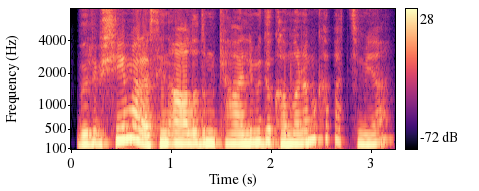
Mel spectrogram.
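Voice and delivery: loud, worked-up outburst; really aggrieved, voice pushed hard; upset protest. Real, not acted. Upset streamer protests the insults. (sinirli, yüksek sesle isyan)

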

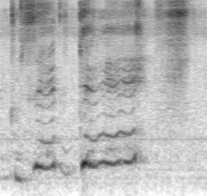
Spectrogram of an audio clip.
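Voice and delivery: high, drawn-out heroic sing-out; mock hero. Vlogger announces himself to save the day, mock hero. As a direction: stretch it out high like an arriving superhero.

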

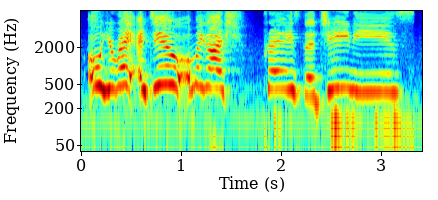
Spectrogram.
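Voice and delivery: high, loud joyful exclaim; relieved cheer. Real, not acted. Player relieved she has enough food, cheering. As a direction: celebrate the rescue.

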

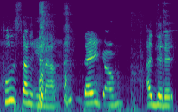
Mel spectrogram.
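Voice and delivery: ordinary delivery

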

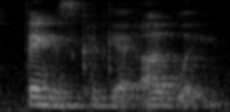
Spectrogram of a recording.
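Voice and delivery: usual speaking voice

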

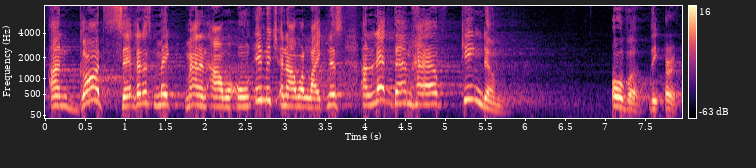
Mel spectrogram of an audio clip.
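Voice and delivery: usual speaking voice

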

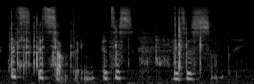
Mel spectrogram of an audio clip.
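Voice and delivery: hushed half-whispered joke; mock whisper. Vlogger jokes about the lip balm name, whispering. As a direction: whisper it like a silly secret.

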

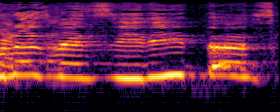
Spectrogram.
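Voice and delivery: high announcer cry; excited shout. Acted. Excited arm wrestle announce.

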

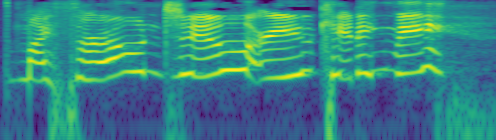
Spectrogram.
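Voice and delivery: incredulous and affronted; outraged disbelief. Real, not acted. Queen finding bees on her own throne, outraged.

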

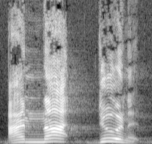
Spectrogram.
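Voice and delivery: high, loud, slow imitated refusal; defiant refusal. Sister refusing her boss's order, defiant. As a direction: dig in, stretching each word loudly.

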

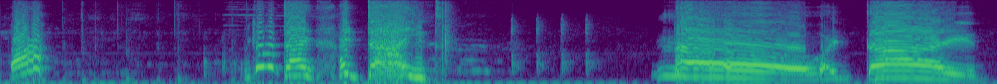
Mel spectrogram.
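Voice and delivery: loud high shriek; screaming. Real, not acted. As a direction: scream in despair. Character dies in game.

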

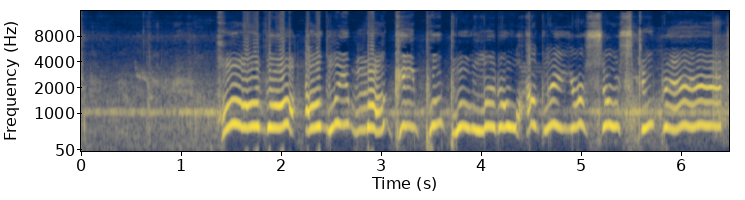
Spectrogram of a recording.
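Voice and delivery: high, slow put-on taunt; mock the player in a silly voice; taunting character voice. Game figure insults the kid, high slow taunting voice.

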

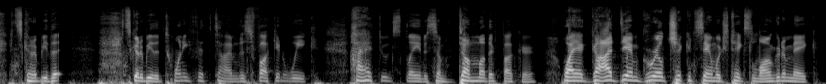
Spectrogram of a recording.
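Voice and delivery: loud fed-up server; frustrated rant. Retold or imitated. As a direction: vent it with a sigh through gritted teeth. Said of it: "and you're like".

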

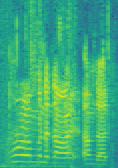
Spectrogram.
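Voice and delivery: panicked yell. Real, not acted. About to die in match.

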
